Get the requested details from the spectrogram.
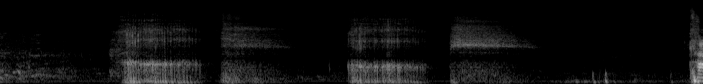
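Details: Simulated, exaggerated snoring in a German comedy sketch: loud, rattling snores alternating with hissing outbreaths, two full cycles; acted snoring.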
